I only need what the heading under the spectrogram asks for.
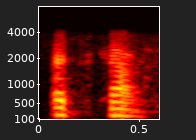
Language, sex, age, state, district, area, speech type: Sindhi, female, 18-30, Rajasthan, Ajmer, urban, conversation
